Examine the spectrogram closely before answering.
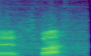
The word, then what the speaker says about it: Dessoir: Dessoir es un apellido francés que se escribe Dessoir, se pronuncia Dessoir.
